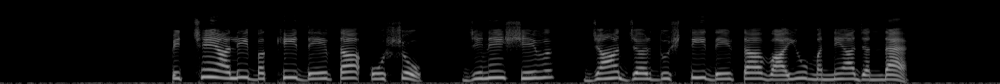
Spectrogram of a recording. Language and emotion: Dogri, neutral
